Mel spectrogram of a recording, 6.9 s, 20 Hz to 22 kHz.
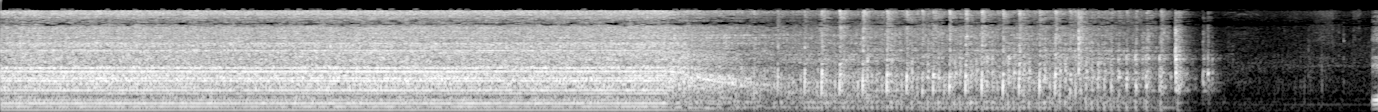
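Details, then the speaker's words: Echo PB250 two-stroke leaf blower at full throttle after adjusting the hidden high mixture screw, slightly above stock: high steady clean wail, dropping away as throttle closes; normal run. "So it idles great when you start it, you know. So this is the highest I can get it."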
